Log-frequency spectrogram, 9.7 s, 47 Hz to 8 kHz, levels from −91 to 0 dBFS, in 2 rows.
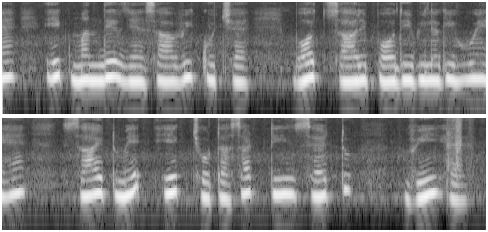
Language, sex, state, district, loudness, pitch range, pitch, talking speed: Hindi, female, Bihar, Bhagalpur, -15 LUFS, 215-255 Hz, 225 Hz, 135 wpm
